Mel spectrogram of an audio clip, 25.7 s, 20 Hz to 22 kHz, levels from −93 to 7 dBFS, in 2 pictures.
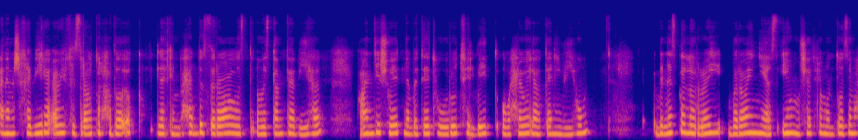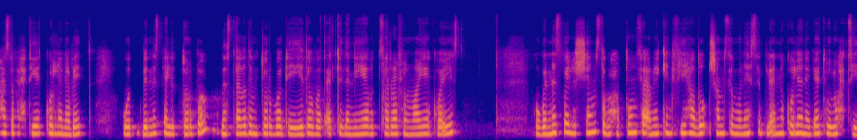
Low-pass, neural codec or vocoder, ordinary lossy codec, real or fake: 14.4 kHz; codec, 32 kHz, 1.9 kbps, SNAC; none; fake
